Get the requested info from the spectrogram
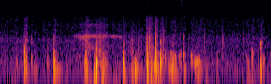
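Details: Irregular gurgles, pops and rumbling squeaks over a few seconds in a person with diarrhea and flatulence; active bowel sounds, borborygmi.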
